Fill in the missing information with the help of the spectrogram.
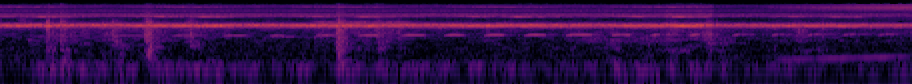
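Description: Steady high-pitched drone of forest insects, with a second insect or frog calling in quick even pulses, about six a second, from about a second in. A few sharp clicks sound in the first two seconds.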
